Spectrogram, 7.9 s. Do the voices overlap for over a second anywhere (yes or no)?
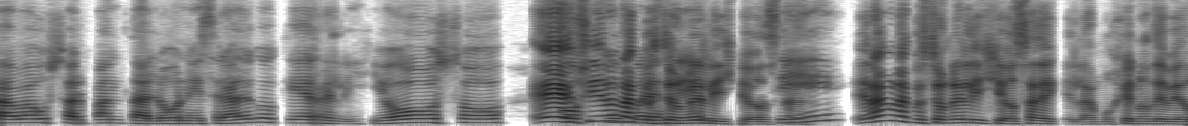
yes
